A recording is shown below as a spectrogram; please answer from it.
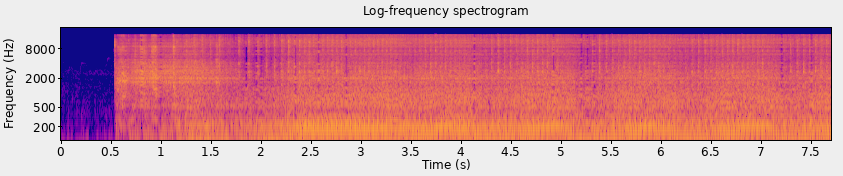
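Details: Single-cylinder motorcycle engine's start after a rebuild with missing tensioners and snapped head bolts, exhaust valve clearances set, oil now circulating: fires up and settles into a steady, slightly lumpy beat with no knocks or rattles.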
